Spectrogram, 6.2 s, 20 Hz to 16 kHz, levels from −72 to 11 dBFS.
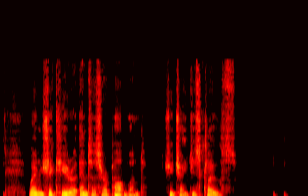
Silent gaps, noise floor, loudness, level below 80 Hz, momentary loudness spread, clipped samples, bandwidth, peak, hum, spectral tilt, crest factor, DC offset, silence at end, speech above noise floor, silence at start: none; -83 dBFS; -21 LUFS; -40 dBFS; 16 LU; under 0.1%; 11.5 kHz; -2 dBFS; none; -6 dB/octave; 20 dB; under 0.1%; 0.45 s; 63 dB; 0.15 s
